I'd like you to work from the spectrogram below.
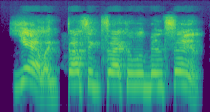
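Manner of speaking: vindicated exclaiming. Retold or imitated. Acts out own vindicated reaction.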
